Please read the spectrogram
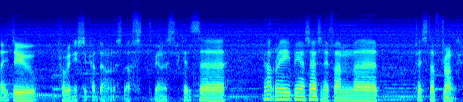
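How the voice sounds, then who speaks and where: Over background music, a man with a British accent speaks at a fairly quick pace in a very deep, low voice with ordinary pitch variation. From United Kingdom. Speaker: VTuber streamer. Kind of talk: casual self-introduction stream. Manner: halting, lots of fillers.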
